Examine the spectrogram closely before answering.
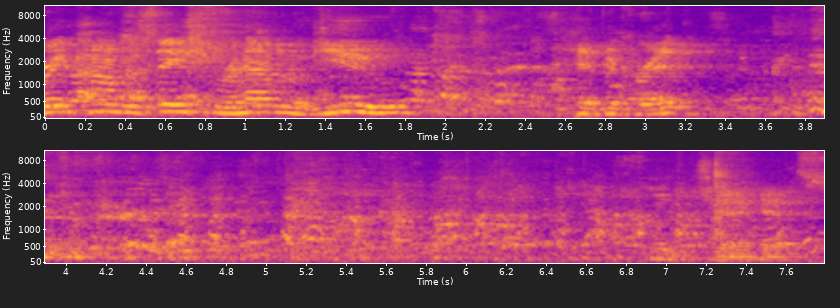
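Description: A middle-aged man speaks with animation into a microphone over loudspeakers, in a room with some echo.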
